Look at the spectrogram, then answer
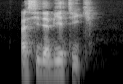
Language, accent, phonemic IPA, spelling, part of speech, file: French, France, /a.sid a.bje.tik/, acide abiétique, noun, LL-Q150 (fra)-acide abiétique.wav
- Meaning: abietic acid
